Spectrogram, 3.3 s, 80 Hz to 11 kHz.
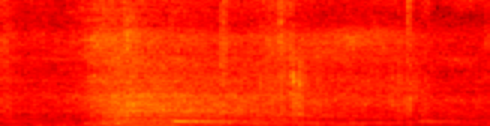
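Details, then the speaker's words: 2013 Ford Explorer after replacing bank 2 catalytic converter, start and idle: engine catches and settles into smooth even idle, no exhaust leaks or screeching; normal engine start and idle. "sounds healthy won't hear nor exhaust leaks perfect sweets"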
